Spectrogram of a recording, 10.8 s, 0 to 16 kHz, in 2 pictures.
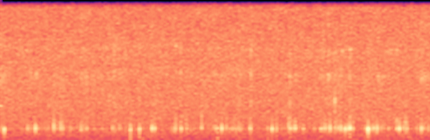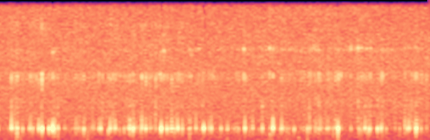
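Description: A small lit candle in a clear glass jar filled with solid wax is held in both hands close to the microphone and tapped and scratched around the glass with fingertips and nails. Dozens of quiet, quick taps each give a short glassy ring around 1.4 kHz over a soft, bright scratching hiss, growing slightly busier toward the middle.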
